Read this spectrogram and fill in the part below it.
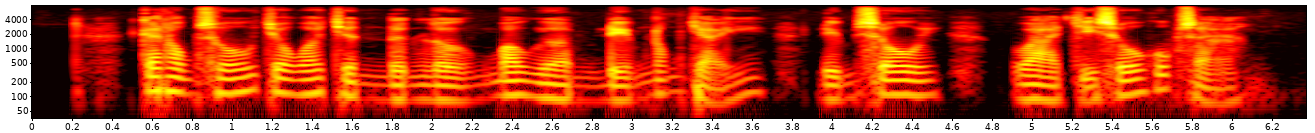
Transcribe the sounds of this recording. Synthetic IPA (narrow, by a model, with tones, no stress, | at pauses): kaː˦˥k̚t̪ʰə˧wŋ͡mso˨˦t͡ɕɔ˧kwaː˨˦t͡ɕï˨˩ŋ̟lḭ̈˧˨ŋ̟lɨ̰˧˨əŋɓaː˧wɣəː˨˩mɗi˧˩əmnɔ˨˦wŋ͡mt͡ɕə̰˧˩j | ɗi˧˩əmso˧j | vaː˨˩t͡ɕḭ˧˩so˨˦xʊ˦˥k͡p̚sa̰ː˧˨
